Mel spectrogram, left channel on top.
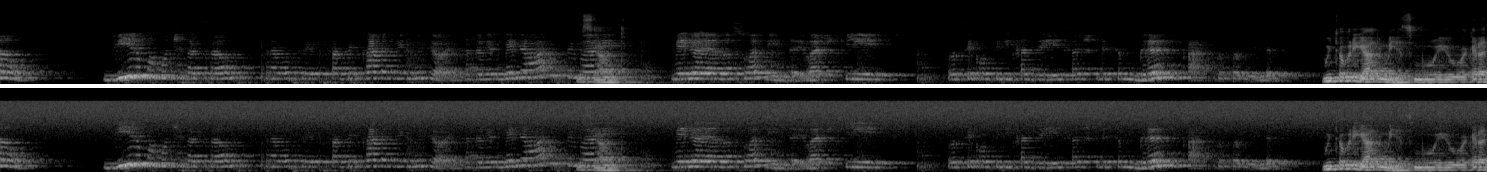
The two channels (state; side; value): noise; right; hiss, 3 dB below the sound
